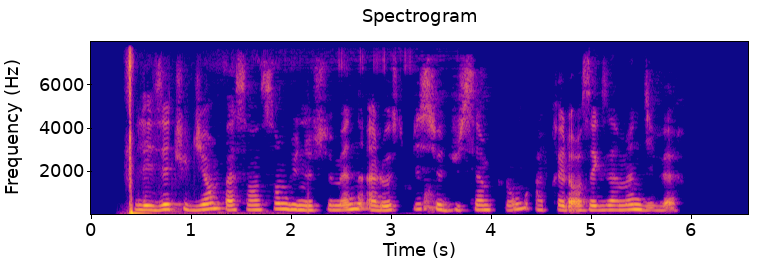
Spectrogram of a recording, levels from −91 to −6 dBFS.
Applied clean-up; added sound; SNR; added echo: classical method Wiener filter.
